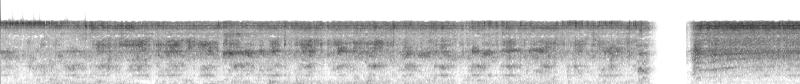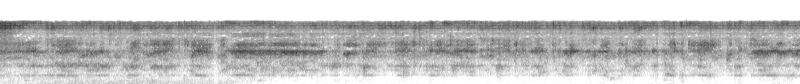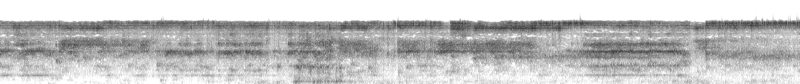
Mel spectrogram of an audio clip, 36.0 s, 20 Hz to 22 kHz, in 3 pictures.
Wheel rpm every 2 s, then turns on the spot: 110, 110, 110, 120, 100, 80, 110, 110, 120, 110, 110, 120, 110, 110, 110, 120, 120, 110.
none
